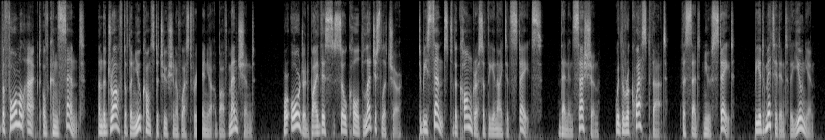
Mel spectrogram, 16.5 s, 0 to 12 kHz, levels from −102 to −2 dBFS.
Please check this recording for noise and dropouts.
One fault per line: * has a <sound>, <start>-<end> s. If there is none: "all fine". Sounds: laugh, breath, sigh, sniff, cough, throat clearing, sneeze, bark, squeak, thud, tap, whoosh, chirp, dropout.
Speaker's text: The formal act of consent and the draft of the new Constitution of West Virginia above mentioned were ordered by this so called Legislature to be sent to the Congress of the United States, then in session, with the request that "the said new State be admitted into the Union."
* has a dropout, 3.9-4.1 s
